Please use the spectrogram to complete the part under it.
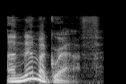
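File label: "anemograph", British English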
